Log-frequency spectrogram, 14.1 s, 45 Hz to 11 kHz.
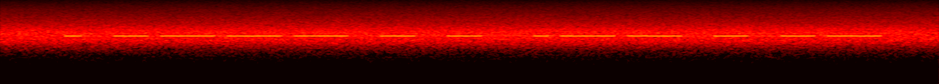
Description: Radio time signal (WWVB), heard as a tone whose level steps once a second, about 1040 Hz, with radio static and a narrow filter. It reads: 1 0 0 0 1 1 M 0 0 1 1 0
